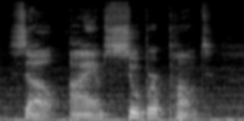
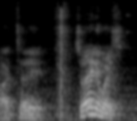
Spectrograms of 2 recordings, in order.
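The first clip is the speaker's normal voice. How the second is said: ordinary delivery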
